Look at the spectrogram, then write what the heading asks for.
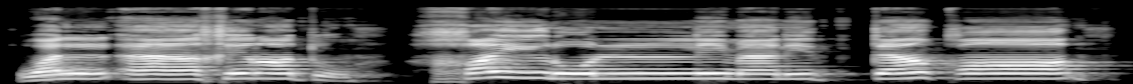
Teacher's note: خا کو موٹا را کو موٹا ادا کریں گے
